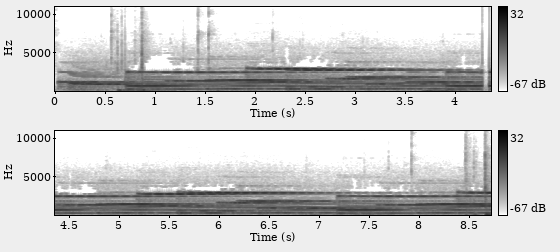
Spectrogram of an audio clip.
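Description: A dark trap-style melody played back from the FL Studio piano roll on an Omnisphere synth patch: overlapping sustained notes stepping up and down. Playback cuts out for an instant about four seconds in as the loop jumps back to its start and carries on.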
